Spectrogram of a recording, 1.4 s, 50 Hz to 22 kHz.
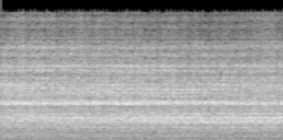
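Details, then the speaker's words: Limited edition Mazda Miata, 62k miles, idling: constant raspy scraping hiss from under the hood over a smooth idle, like a dry pulley bearing in the belt drive; owner suspects the non-working AC compressor. "So, this thing is making some horrible, horrible noises from under the hood. Sounds like a pulley. That sounds really bad. Hear that scraping?"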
